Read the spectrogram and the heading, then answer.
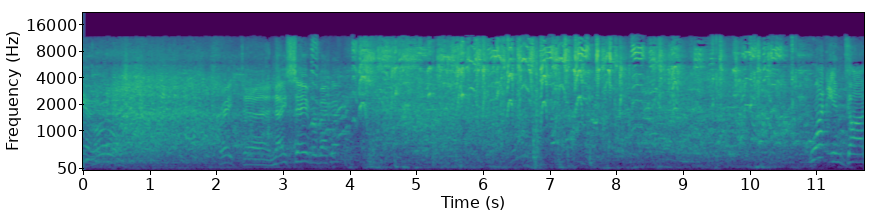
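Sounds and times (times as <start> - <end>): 
laughter: 0.0 - 11.7
speech: 2.4 - 4.6, 10.9 - 11.7
stampede of many squeaky shoes running: 3.9 - 11.0.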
